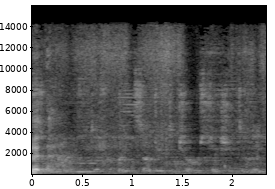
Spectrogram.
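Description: A radio playing faintly in the background, music and broadcast sound, just after the end of a man's spoken word.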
